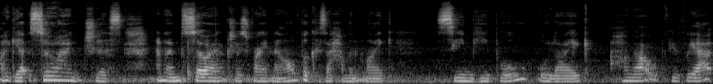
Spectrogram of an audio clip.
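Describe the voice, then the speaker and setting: Against noticeable background noise, a woman with a fairly low pitch speaks at a moderate pace with lively intonation. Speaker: lifestyle vlogger. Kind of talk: vlog. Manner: whispering.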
